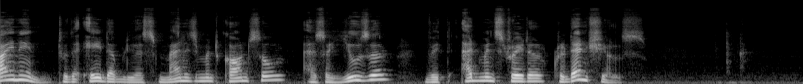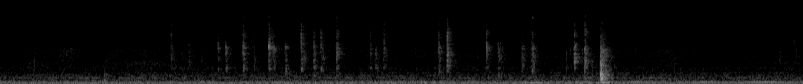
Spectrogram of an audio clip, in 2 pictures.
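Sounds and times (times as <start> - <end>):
keyboard typing: 7.1 - 7.6, 9.7 - 14.2.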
